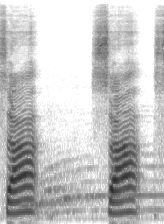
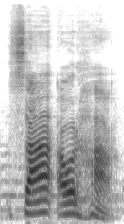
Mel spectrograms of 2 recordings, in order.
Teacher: इनके उच्चारण में गर्म हवा निकलती है इसलिए इनको हम क्या कहते हैं उष्म व्यंजन कहते हैं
